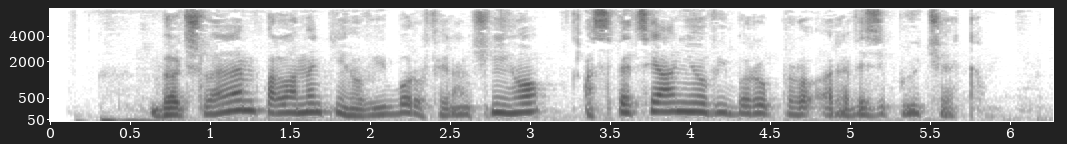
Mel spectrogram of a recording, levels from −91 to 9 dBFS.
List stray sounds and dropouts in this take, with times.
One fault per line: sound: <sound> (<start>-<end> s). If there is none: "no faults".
no faults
